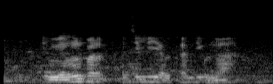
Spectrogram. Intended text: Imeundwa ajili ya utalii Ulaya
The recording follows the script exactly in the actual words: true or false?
true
